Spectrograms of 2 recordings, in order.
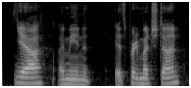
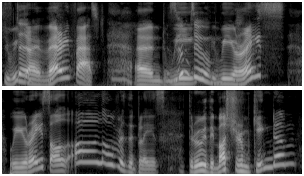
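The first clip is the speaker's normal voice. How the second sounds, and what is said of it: Exaggerated Italian accent. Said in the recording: “are you guys Italian? I thought you guys were Italian... fresh off the boat Italian... You guys have kind of a very odd sort of accent”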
